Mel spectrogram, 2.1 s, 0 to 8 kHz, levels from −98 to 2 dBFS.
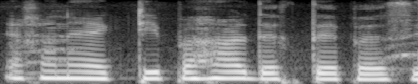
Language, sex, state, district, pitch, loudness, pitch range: Bengali, female, Assam, Hailakandi, 215 Hz, -10 LUFS, 200-225 Hz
